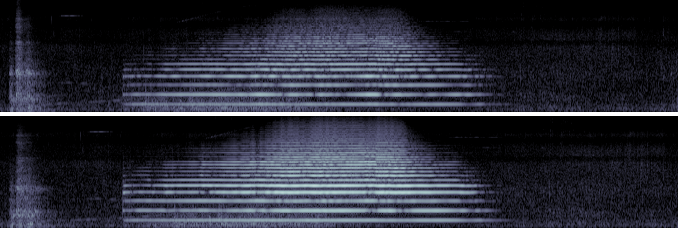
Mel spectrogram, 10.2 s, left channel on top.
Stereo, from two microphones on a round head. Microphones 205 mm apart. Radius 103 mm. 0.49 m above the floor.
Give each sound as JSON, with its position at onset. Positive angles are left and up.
{"t": 0.1, "sound": "breathing", "side_deg": 55, "distance_m": 3.5}
{"t": 1.8, "sound": "a trumpet", "side_deg": -65, "distance_m": 2.5}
